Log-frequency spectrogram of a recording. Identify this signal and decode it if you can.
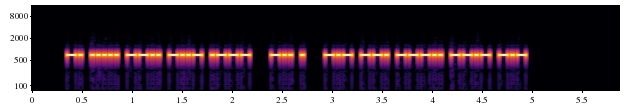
Morse code, heard as a keyed tone, about 40 wpm, 700 Hz. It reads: N5ZXJ DE KG8QK
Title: USA Callsign DE Callsign - 5 Characters - 40wpm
